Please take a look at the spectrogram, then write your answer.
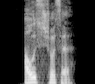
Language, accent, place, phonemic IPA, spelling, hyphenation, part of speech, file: German, Germany, Berlin, /ˈʔaʊ̯sʃʊsə/, Ausschusse, Aus‧schus‧se, noun, De-Ausschusse.ogg
- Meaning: dative singular of Ausschuss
